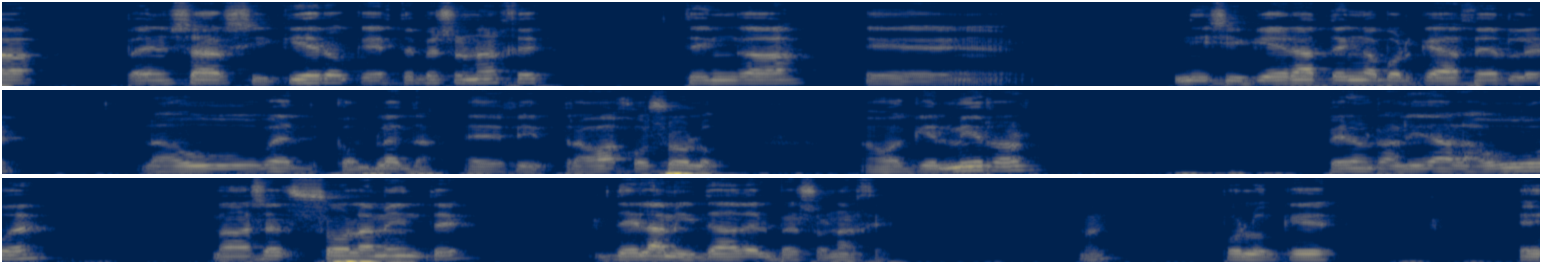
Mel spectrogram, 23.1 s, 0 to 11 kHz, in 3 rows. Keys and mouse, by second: 8.5 a, 11.4-13.9 drag, 15.2 u, 16.9-21.4 ctrl+middle drag.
